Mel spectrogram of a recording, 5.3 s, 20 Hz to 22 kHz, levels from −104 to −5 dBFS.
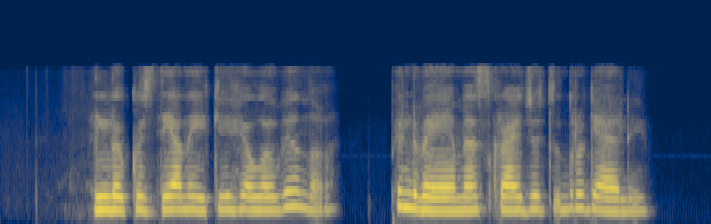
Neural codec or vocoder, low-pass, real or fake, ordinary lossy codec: codec, 16 kHz, 4 kbps, X-Codec, HuBERT features, trained on LibriSpeech; 7.2 kHz; fake; AAC, 32 kbps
